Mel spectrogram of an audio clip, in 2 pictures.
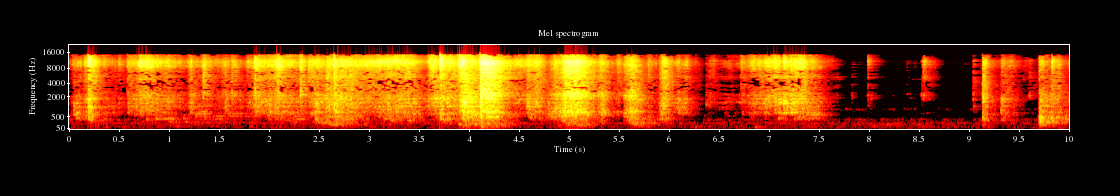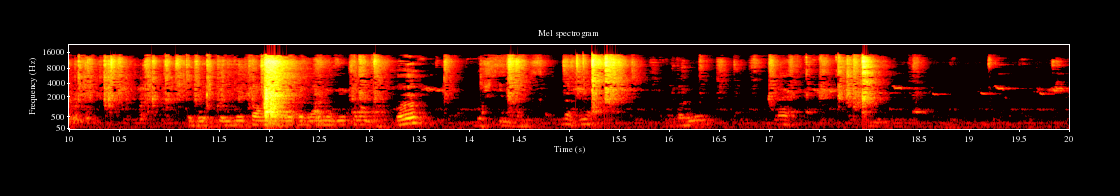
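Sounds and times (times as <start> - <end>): sheet metal panels rattling and clanking: 9.2 - 13.2.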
